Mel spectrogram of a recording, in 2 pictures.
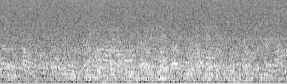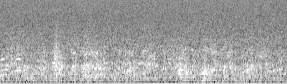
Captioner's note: background chatter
